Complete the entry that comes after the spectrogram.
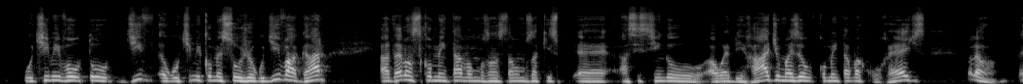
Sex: male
